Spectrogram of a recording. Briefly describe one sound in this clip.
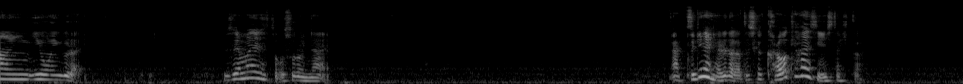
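A young woman speaks casually and close by, in short bursts.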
